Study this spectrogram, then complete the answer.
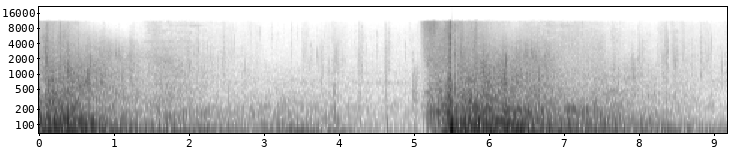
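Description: Confringo blasting spell explosion in Hogwarts Legacy, a heavy booming blast that rumbles and fades, then after a brief lull a second loud sharp explosion with a long rolling rumble.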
